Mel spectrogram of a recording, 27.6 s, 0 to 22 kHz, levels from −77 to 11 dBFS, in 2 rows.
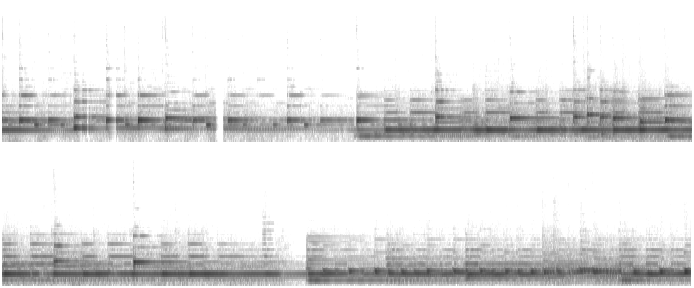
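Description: Between 1.49 and 2.30 s the audio drags and stutters: it hangs four times, the longest hang lasting 133 ms, with about 244 ms of filler making up roughly 30% of that stretch, yet nothing seems to be lost. These are repeated stalls (stutter). Packets kept arriving late or too slowly for playback, so the jitter buffer emptied again and again, and each time the receiver stretched the last sound, fading it on the longer waits, until fresh audio came in. At 4.26 s the sound halts for 162 ms, ending at 4.44 s. The held sound dies away into about 100 ms of silence, and then the audio resumes exactly where it stopped. This is a call audio freeze, likely caused by packets held up in transit that drained the jitter buffer. The receiver bridged the hole with a decaying continuation, so the gap adds a fixed 162 ms of delay rather than cutting anything out. From 9.66 to 11.16 s the audio runs noticeably fast, at 109% of normal speed, yet without any rise in pitch, so it comes across as hurried. 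This is a jitter buffer speed-up. Too much audio had built up in the buffer, as happens after delayed packets land together, and the receiver trimmed many tiny pitch-period-sized slices in succession, removing around 150 ms in total to pull the delay back down.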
